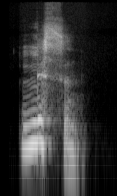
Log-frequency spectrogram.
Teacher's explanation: And listen, again with the stress on the first syllable.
